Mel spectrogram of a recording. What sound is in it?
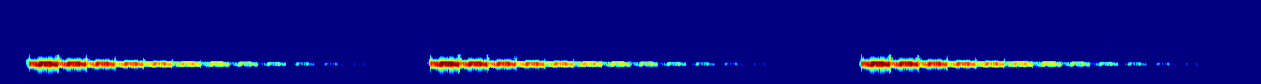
Submarine Sonar
Sonar ping of a submarine.
military, ping, radar, scan, sea, sonar, submarine, underwater, vessel, water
